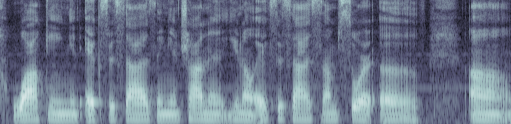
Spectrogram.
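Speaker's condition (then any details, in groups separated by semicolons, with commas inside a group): No condition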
